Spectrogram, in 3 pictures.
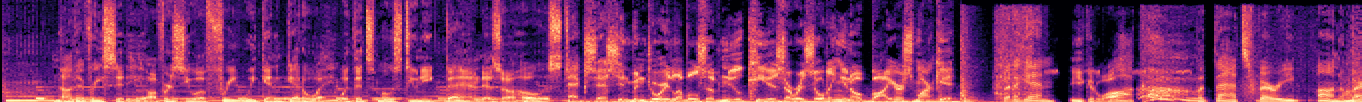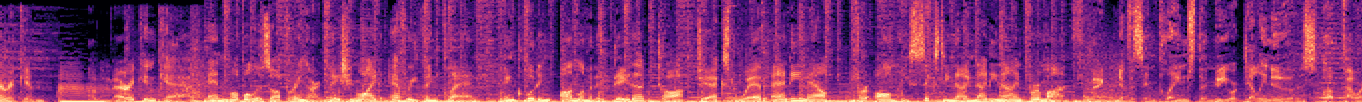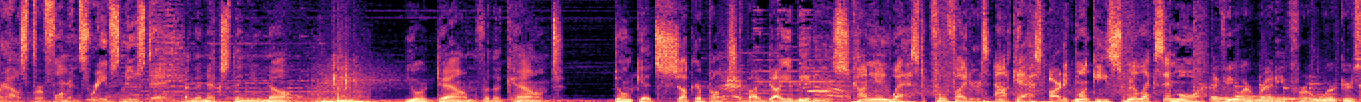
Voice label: commercial voice overs

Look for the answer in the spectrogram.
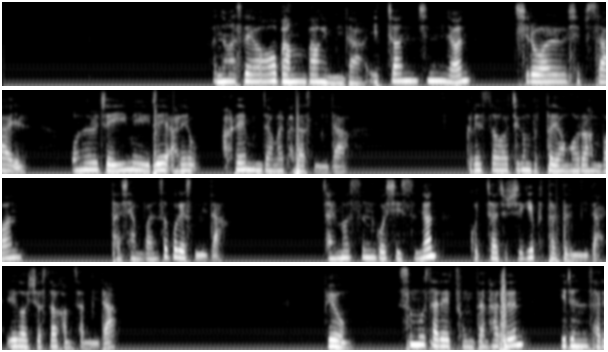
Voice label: korean learning

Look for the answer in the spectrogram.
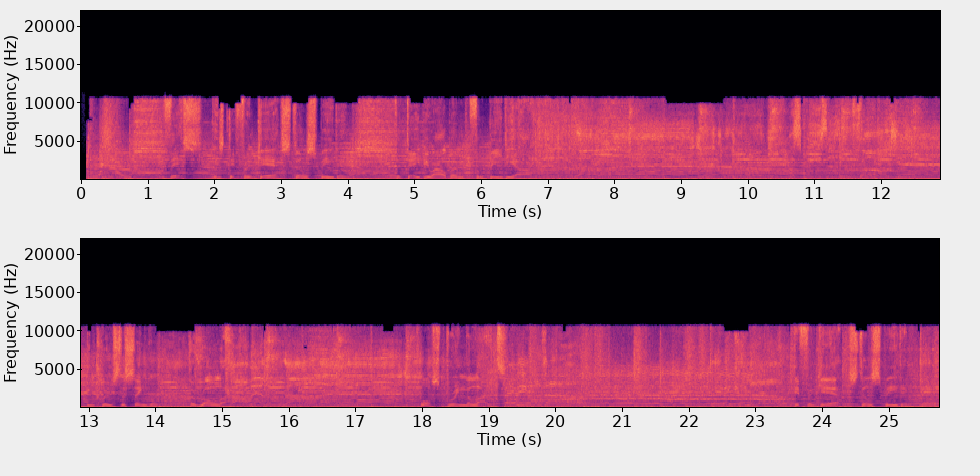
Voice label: different gear still speeding uk radio advert

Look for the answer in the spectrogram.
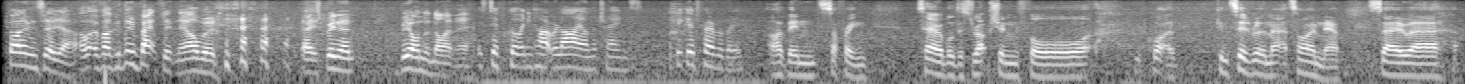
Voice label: southern vox

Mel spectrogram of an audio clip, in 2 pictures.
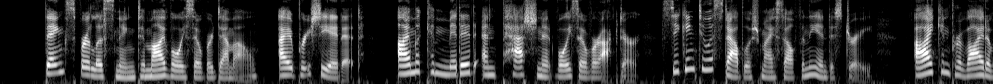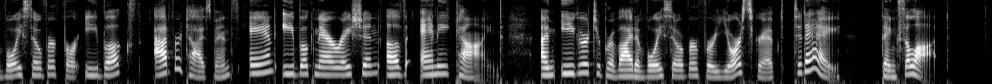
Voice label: professional voicemail greetings

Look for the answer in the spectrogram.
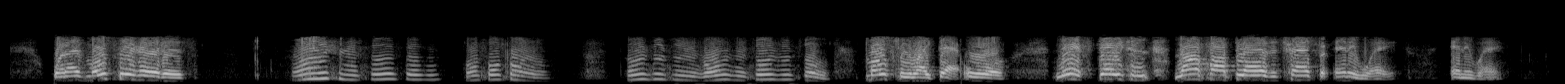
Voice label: metro announcement anyway

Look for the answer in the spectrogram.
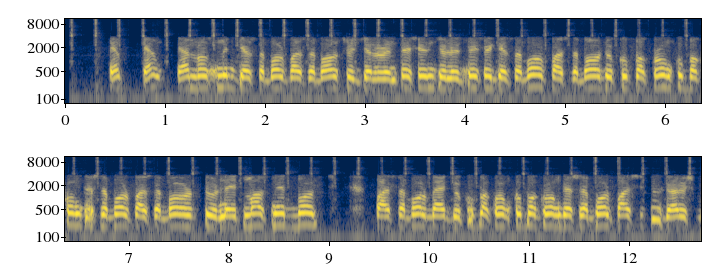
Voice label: commentator promo; lo erima yumi fm

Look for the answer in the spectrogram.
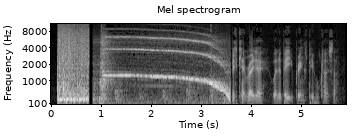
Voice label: radio strapline

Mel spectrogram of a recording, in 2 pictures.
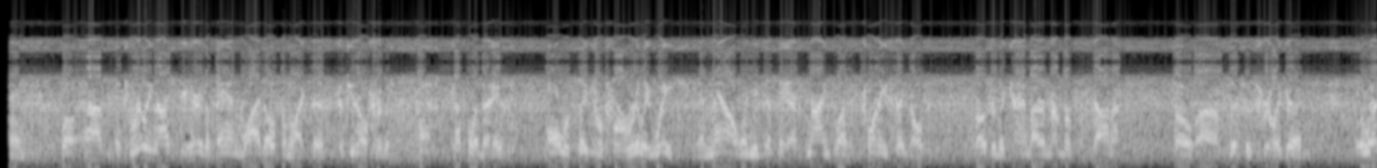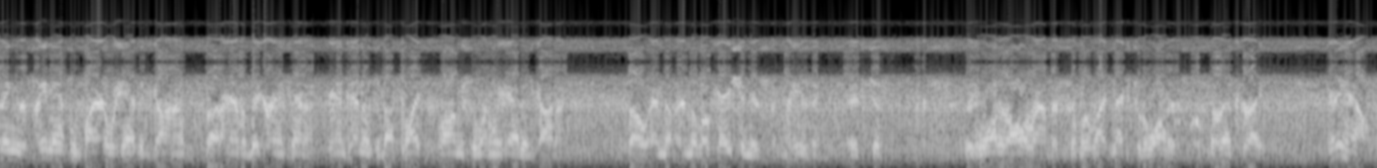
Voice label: on 6m ssb

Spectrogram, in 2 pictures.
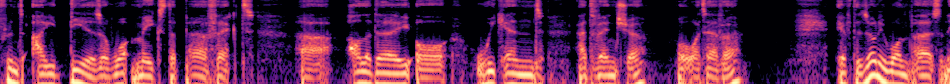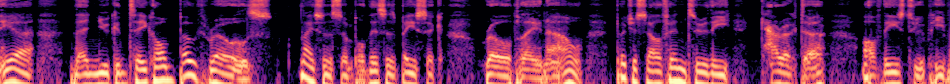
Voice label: english beach and camping

